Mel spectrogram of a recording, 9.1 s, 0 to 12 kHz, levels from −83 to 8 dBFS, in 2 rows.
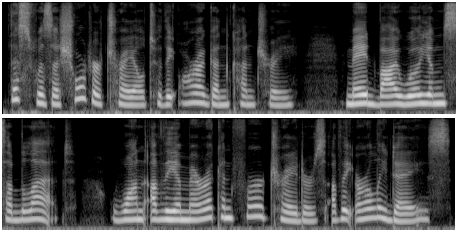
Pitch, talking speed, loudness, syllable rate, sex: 225 Hz, 150 wpm, -17 LUFS, 4.5 syllables/s, female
